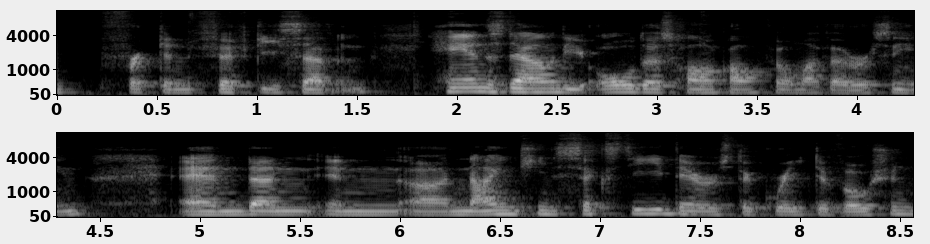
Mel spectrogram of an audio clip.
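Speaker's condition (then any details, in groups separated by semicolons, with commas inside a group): No condition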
